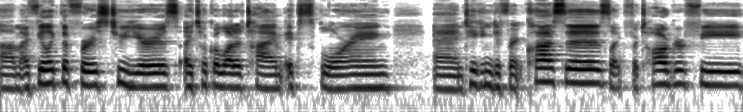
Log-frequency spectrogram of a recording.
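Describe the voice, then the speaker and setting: On a very clean recording with a silent background, a woman with a Canadian accent speaks in a plain, everyday voice at medium pitch, fairly slow, with fairly even intonation. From Canada, Punjabi family. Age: 20s. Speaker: art student. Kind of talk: interview answers.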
